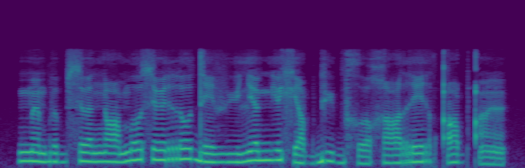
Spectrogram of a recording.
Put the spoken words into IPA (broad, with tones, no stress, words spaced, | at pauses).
mœ̃˨bɵ˨bsɵ˨ɐ̯ ŋɑ˨ mo˦sø˦ ro˦de˨ vy˨ lʲœ˦mʲø˦xʲɑ˨bɡy˦˨b xo˨χɑ˦ re˦r qʼɑ˦bqʼœ̃˨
